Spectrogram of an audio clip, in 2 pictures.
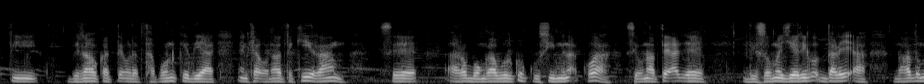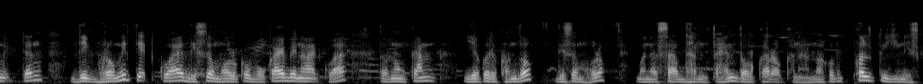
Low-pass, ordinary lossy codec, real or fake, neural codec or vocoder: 7.2 kHz; none; real; none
